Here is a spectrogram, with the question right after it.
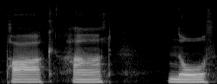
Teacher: So in American English, the R after a vowel is almost always pronounced. In most varieties of British English, however, the R after a vowel is usually not pronounced.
